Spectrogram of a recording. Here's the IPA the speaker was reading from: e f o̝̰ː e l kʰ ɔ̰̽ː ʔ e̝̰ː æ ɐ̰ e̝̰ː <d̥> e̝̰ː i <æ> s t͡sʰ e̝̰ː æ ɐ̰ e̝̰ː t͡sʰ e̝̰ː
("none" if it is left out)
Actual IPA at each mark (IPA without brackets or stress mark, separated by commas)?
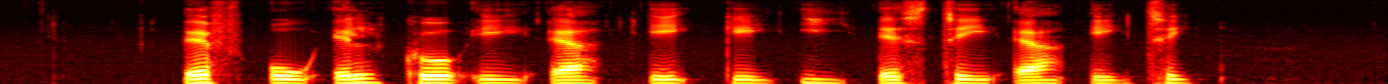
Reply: ɡ̥, e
